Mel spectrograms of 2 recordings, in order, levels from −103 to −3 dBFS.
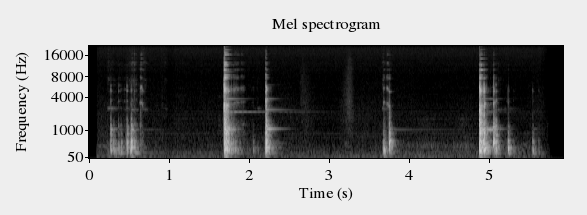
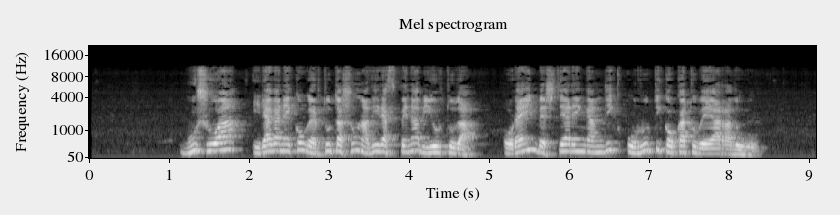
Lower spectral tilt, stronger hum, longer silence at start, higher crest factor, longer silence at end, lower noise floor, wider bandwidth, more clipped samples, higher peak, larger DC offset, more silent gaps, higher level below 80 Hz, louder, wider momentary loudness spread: second, -2.5 dB/octave vs -5 dB/octave; neither; second, 0.25 s vs 1.15 s; first, 28 dB vs 18 dB; about the same, 0.65 s vs 0.7 s; first, -74 dBFS vs -68 dBFS; first, over 20 kHz vs 11.5 kHz; neither; about the same, -8 dBFS vs -6 dBFS; neither; neither; second, -68 dBFS vs -60 dBFS; second, -31 LUFS vs -23 LUFS; first, 22 LU vs 6 LU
